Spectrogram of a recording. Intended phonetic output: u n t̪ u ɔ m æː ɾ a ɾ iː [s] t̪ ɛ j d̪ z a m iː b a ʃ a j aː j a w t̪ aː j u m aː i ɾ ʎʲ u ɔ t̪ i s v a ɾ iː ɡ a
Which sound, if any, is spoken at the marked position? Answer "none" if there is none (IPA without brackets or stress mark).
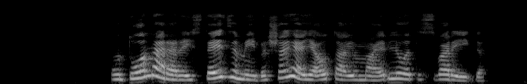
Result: s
